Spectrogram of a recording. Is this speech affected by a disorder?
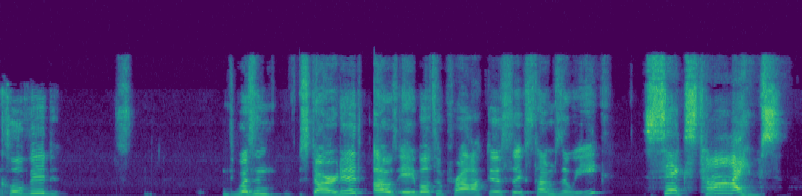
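Yes: Down syndrome; visible disability; high functioning per host.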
